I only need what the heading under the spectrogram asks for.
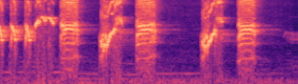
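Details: White-rumped shama kept in a cage, singing as a lure to agitate other shamas: quick twittering notes followed by loud buzzy rasping bursts about every half second.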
